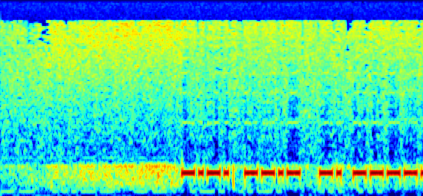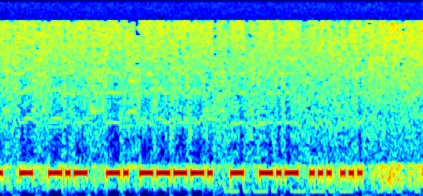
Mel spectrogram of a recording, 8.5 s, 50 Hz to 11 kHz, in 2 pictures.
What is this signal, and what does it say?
Morse code, heard as a keyed tone, about 27 wpm, 450 Hz. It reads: CQ N9TK N9TK SS
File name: CW / 2008-ss-cw-k5tr-op-n5rz -16:00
